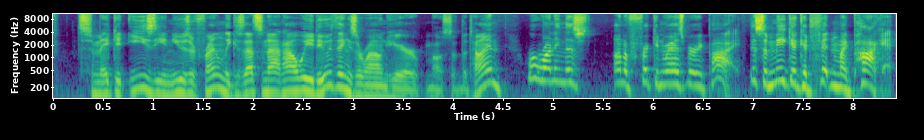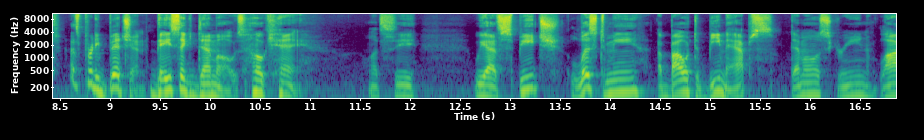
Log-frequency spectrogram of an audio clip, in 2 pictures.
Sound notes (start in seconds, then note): none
